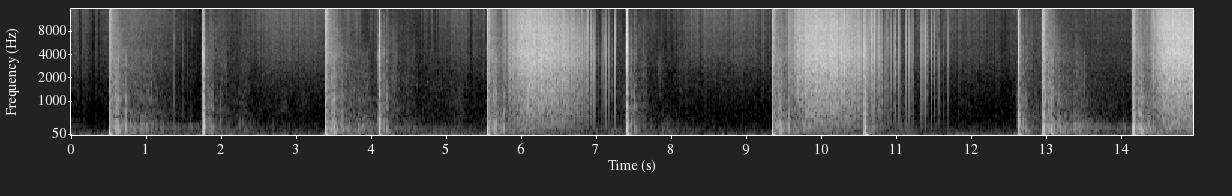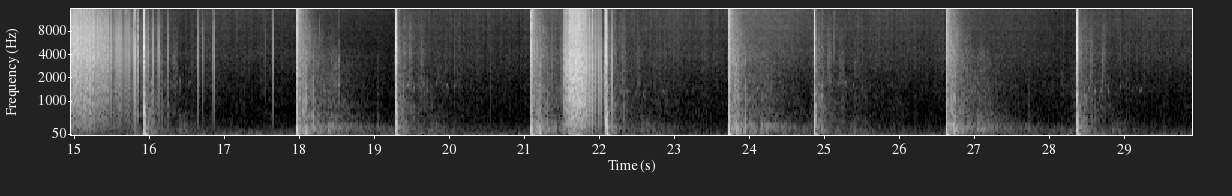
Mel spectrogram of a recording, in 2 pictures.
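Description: Six-inch consumer canister shells firing in sequence: a string of sharp, hard-hitting bangs every second or two as shells launch and break. Several bangs are followed by a hiss lasting a second or two.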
